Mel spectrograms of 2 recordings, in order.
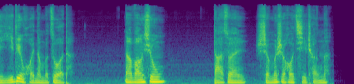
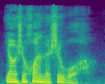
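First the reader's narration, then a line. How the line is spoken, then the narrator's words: Gentle reply. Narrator (Chinese): 刘志高声音温和的应道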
